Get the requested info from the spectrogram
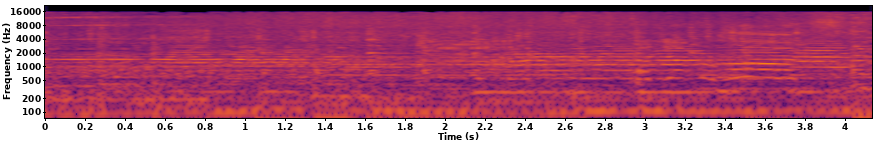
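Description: Background music with held notes that change every second or so, laid over a bass boat's outboard motor running at speed.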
